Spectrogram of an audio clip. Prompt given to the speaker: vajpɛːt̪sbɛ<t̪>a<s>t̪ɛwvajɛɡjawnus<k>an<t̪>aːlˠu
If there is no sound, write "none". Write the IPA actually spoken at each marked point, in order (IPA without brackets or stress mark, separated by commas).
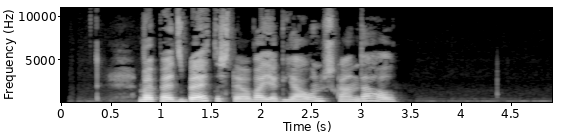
t̪, s, k, d̪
